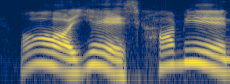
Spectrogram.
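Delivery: put-on sinister, vaguely German accent, drawn out. Imitating the hotel doorman who answers the door: evil, slightly german accent. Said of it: "he has some evil accent, maybe something slightly German".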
